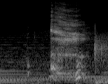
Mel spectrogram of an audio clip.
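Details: Adult with chronic cough from asthmatic bronchitis, worse during sleep and under stress, gives a single harsh cough burst over soft background music.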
